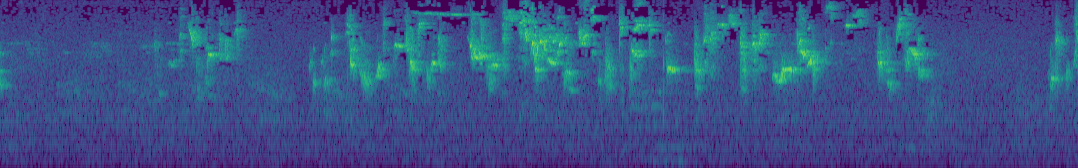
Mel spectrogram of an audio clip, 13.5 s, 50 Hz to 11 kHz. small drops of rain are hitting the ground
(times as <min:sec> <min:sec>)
0:07.3 0:13.4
